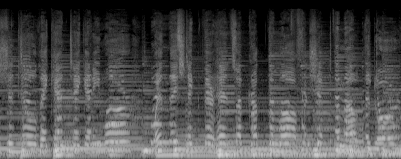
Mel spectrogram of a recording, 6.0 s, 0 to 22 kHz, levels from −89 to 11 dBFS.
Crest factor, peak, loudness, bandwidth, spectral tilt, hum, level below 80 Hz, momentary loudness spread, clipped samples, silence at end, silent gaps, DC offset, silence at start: 16 dB; 0 dBFS; -18 LUFS; 14.5 kHz; -7 dB/octave; none; -46 dBFS; 4 LU; under 0.1%; 0 s; none; under 0.1%; 0 s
